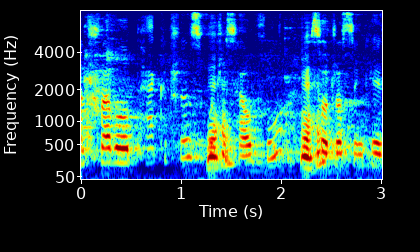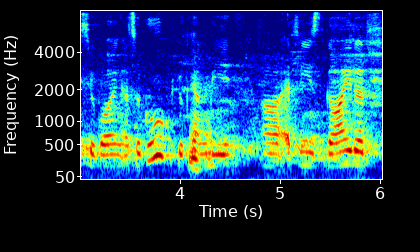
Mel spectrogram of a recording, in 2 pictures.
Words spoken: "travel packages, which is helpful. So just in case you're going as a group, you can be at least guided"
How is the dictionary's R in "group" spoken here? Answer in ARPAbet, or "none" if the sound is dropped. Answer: none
